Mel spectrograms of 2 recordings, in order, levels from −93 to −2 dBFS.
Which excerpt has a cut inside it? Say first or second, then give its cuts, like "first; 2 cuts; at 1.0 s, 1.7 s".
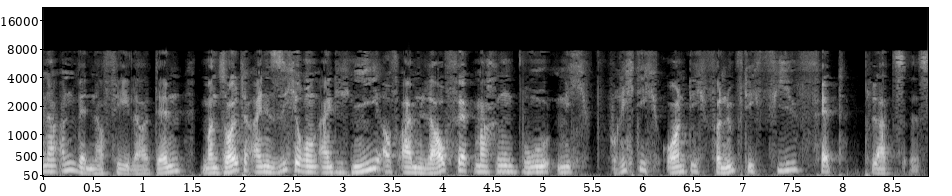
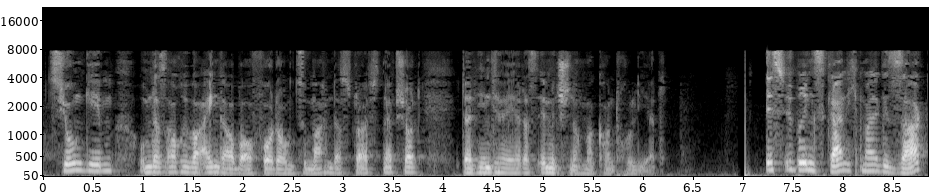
first; 1 cut; at 1.5 s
